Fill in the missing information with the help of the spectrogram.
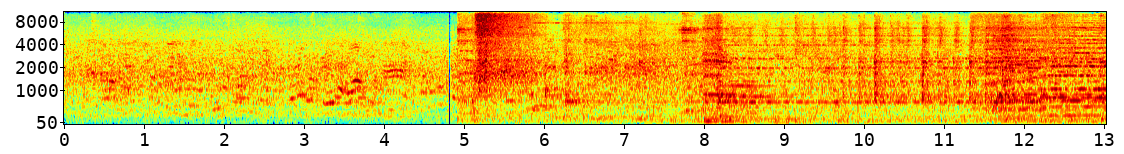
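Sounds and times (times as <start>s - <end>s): roller coaster rumbling on track: 0.0s - 13.0s.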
